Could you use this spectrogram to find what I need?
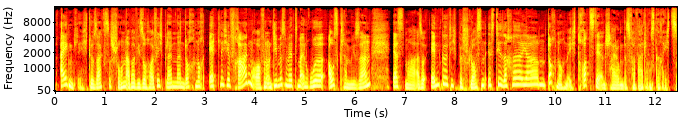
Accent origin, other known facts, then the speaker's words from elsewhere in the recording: Berlin, Germany; Vor 41 Jahren hier in Berlin geboren. Ich habe auch nie woanders gewohnt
